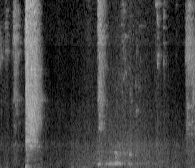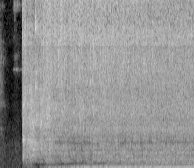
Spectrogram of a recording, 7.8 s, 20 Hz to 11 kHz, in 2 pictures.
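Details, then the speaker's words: 1968 Ford Mustang convertible with new Holley carburetor and electric choke, cold start run 5–7 seconds: engine catches and settles into steady even low rumble at fast cold idle; idle speed sounds good, fuel line leak noted. "Okay, that cold idle RPM sounded good to me."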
